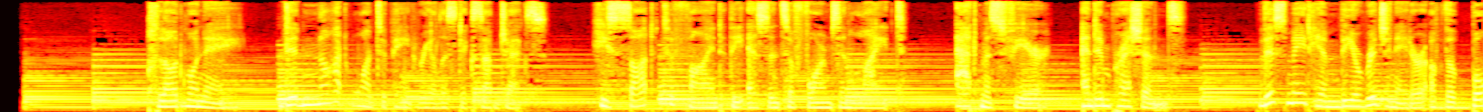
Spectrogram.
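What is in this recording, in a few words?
narration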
